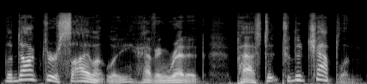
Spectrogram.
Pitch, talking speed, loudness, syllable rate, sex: 130 Hz, 180 wpm, -17 LUFS, 5.3 syllables/s, male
